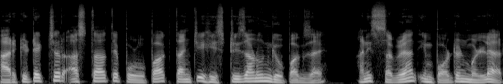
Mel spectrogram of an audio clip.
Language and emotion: Goan Konkani, neutral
